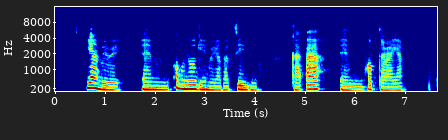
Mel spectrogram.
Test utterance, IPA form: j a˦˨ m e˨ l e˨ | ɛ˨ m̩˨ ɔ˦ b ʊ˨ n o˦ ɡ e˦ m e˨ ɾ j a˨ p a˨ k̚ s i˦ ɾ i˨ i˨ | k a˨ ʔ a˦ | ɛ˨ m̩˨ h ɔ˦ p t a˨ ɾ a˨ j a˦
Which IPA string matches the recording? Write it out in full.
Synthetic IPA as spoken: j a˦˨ m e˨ ɾ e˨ | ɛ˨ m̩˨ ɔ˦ b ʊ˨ n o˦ ɡ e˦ m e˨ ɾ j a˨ b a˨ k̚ t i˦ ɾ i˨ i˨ | k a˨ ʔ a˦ | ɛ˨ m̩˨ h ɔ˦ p t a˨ ɾ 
